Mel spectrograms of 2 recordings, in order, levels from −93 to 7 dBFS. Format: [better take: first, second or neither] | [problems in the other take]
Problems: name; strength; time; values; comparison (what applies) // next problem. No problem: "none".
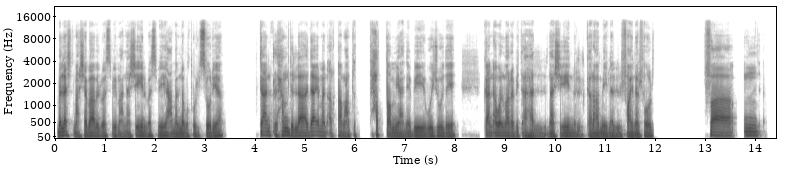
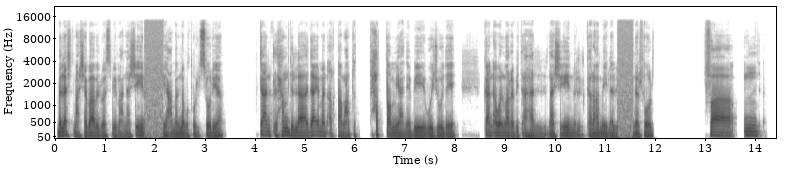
first | audio cutting out; filled with static; at 2 s and at 11 s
